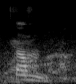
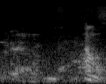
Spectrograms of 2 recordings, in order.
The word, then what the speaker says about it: thumb: Thumb. Thumb. B is silent.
